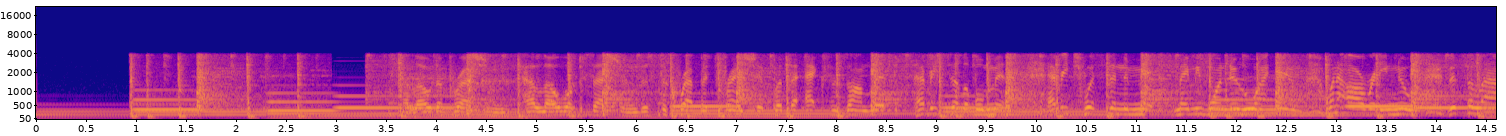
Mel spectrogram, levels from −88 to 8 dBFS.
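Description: Nothing in this clip stands out as a technical fault; there's nothing to flag anywhere along the way.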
